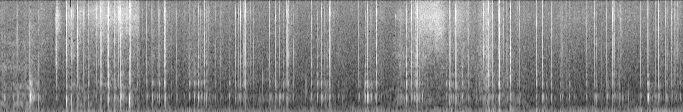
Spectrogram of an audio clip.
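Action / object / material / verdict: tap / paperback book with paper cover / paper / none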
